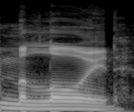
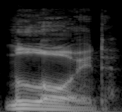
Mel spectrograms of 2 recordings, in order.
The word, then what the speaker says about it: Mylod: Yeah, I'm going to say Malloyd.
